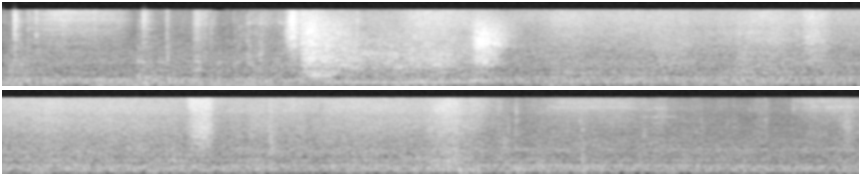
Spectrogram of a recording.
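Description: A fire engine's engine and pump running steadily as a low drone, with two short loud bursts of hiss about a second and a half and two and a half seconds in.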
